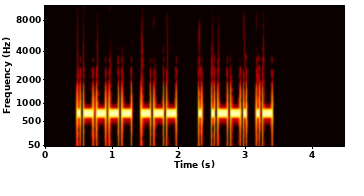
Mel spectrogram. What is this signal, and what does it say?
Morse code, heard as a keyed tone, about 25 wpm, 700 Hz. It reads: 1O EPA
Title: Winter Field Day Exchanges 25wpm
